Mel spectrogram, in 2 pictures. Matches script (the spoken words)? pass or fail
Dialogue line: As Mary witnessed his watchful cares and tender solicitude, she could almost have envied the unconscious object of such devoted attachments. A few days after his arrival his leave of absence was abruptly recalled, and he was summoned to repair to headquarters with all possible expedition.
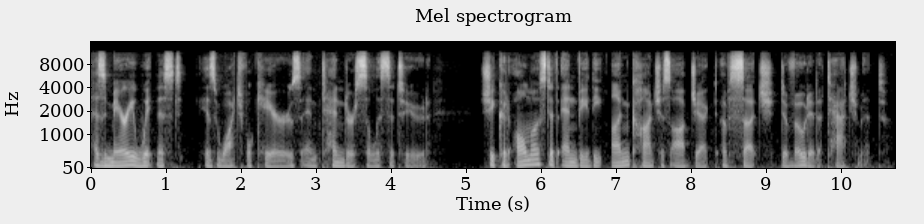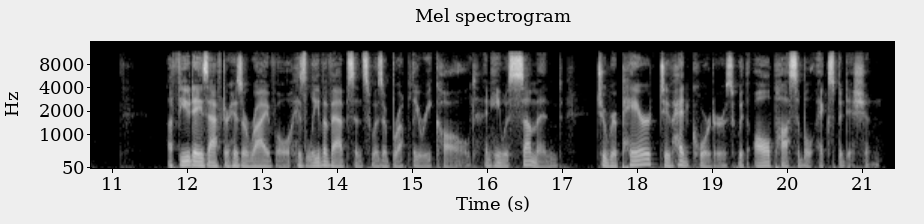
fail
